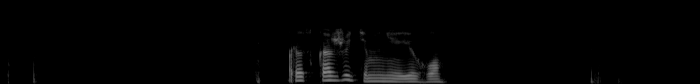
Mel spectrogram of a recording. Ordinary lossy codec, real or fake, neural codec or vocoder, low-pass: none; fake; codec, 16 kHz, 8 kbps, FunCodec, trained on LibriTTS, 25 frames a second; 5.4 kHz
